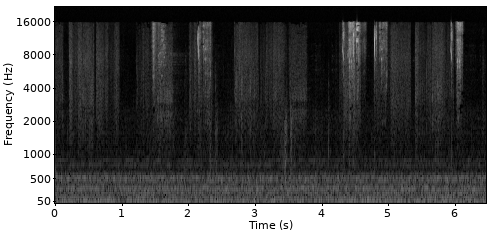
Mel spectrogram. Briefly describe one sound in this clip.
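Short game menu blips sound as items are selected.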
